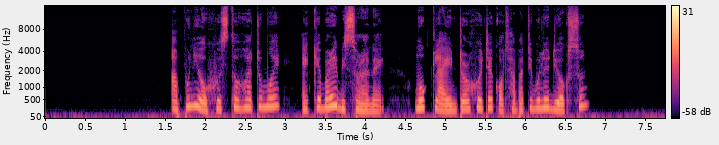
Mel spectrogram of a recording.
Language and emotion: Assamese, fearful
